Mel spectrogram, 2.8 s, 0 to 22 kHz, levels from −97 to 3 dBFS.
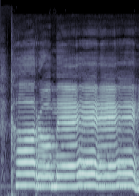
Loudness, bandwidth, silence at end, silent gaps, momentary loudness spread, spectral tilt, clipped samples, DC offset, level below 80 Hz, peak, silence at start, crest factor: -14 LUFS; 12 kHz; 0 s; none; 3 LU; -5.5 dB/octave; under 0.1%; under 0.1%; -52 dBFS; -2 dBFS; 0 s; 12 dB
